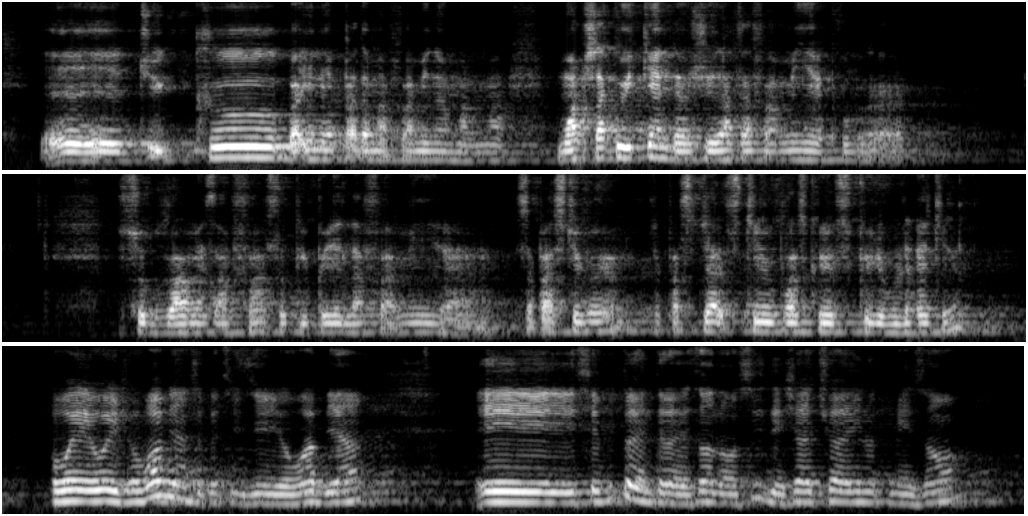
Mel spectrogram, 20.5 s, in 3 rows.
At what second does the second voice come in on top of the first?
none

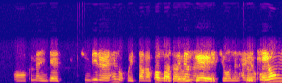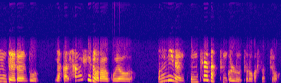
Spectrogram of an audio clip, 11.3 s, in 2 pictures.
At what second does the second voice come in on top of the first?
3.1 s

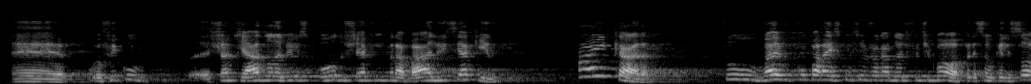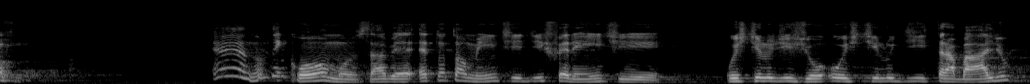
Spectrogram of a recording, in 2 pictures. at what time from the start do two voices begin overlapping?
none

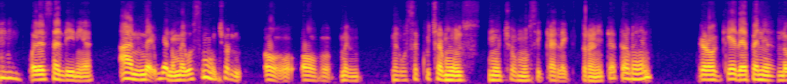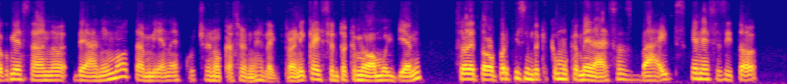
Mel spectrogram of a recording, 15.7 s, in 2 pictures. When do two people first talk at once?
none

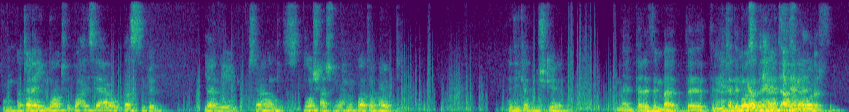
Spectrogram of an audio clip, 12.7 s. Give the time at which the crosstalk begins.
10.7 s

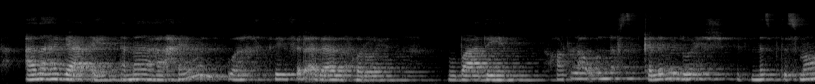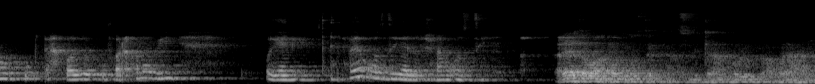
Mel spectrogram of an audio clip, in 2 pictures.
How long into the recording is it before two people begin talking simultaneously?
none

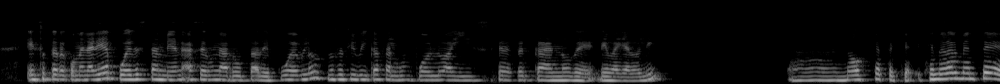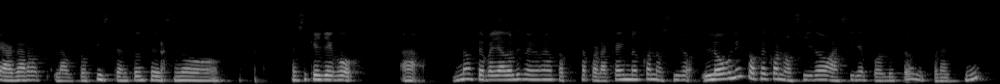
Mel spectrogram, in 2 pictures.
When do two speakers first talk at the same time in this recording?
none

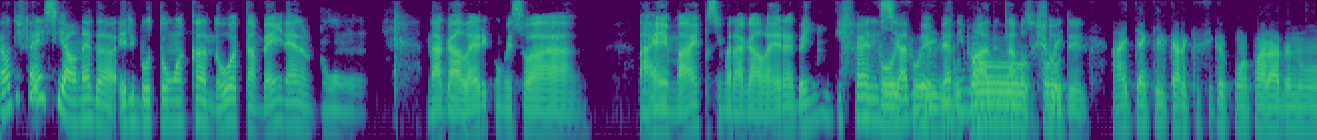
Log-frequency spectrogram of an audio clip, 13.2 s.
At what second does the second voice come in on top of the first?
8.8 s

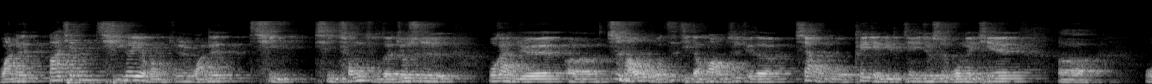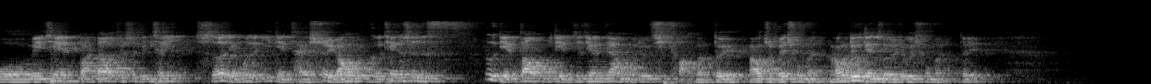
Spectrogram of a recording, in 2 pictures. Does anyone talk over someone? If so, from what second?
none

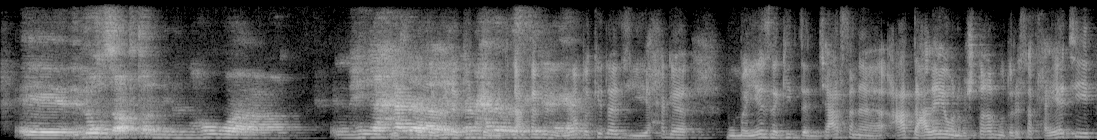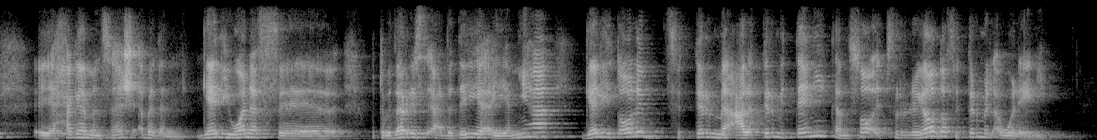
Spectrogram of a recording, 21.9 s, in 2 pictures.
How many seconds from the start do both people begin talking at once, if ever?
3.8 s

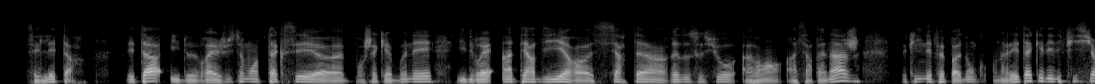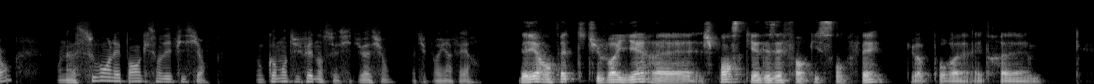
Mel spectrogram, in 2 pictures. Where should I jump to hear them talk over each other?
none

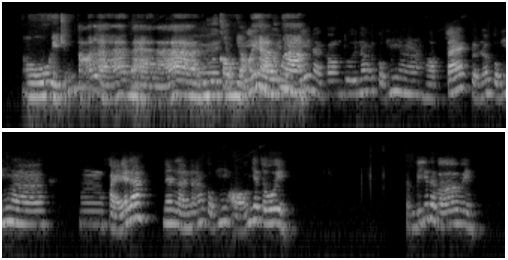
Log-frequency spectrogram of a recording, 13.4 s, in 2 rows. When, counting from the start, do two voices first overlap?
2.4 s

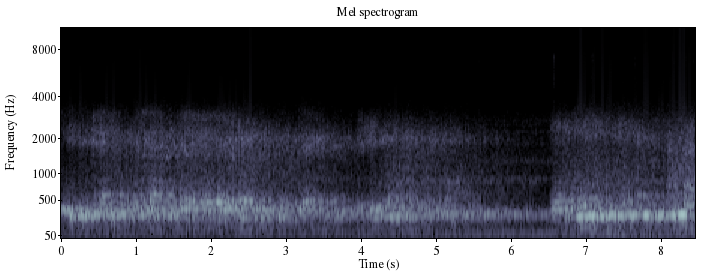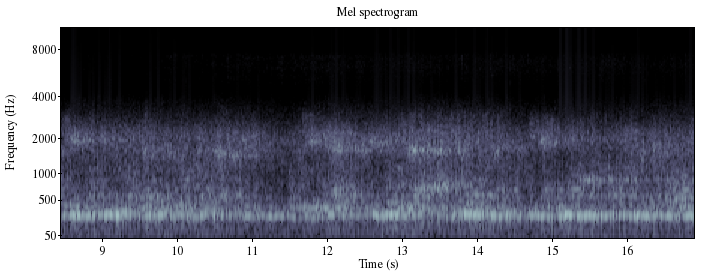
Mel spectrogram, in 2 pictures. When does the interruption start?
none

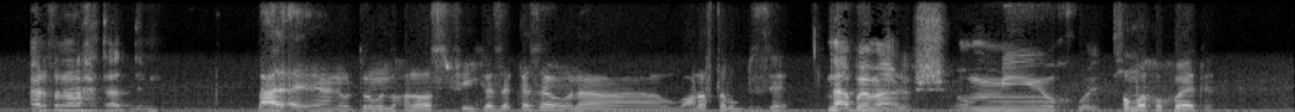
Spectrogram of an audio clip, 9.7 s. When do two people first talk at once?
none

